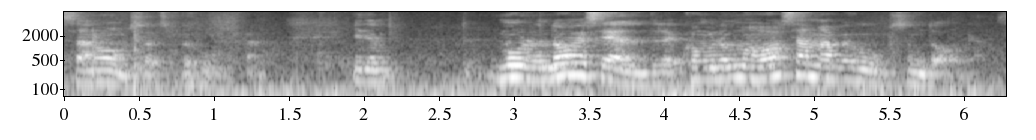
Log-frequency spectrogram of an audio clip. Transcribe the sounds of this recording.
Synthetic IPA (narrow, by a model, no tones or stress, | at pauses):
sanɔɔmsɔɡsbɛhṵːvə̰n | ɪd̪ɛ | mɔɾɔnd̪ɑːɡənsɛld̪ɾəkʰɔmːəɖɔmɔɦɑːsamːabɛɦuːvsɔmd̪ɑ̰ːɡəns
